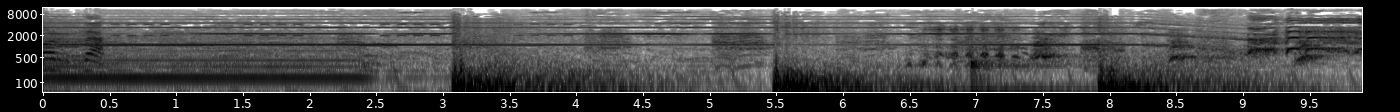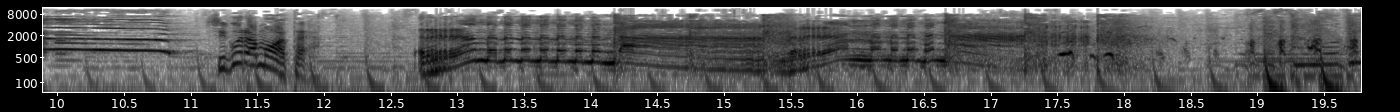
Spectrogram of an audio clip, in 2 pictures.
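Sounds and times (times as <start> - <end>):
steady droning tone: 0.0 - 9.6
speech: 0.1 - 0.6, 11.2 - 12.0, 12.7 - 18.1, 18.9 - 19.7
rooster crowing: 0.5 - 11.0
sharp thumping bursts: 1.9 - 4.8, 5.4 - 8.9
laughter: 6.5 - 7.8, 15.0 - 19.7.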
